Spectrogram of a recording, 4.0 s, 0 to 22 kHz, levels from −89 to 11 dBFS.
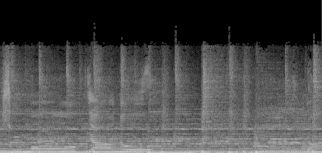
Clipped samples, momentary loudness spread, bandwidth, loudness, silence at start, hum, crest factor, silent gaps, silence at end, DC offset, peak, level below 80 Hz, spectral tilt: under 0.1%; 3 LU; 16 kHz; -16 LUFS; 0 s; none; 14 dB; none; 0 s; under 0.1%; 0 dBFS; -36 dBFS; -5 dB/octave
